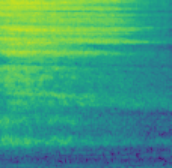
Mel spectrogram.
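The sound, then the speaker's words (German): A deep breath, in through the nose and out through the mouth, during a guided relaxation exercise. It is a soft, airy hiss that starts strong and fades gradually over about two seconds, with no talk. “Und dann atme einmal tief durch die Nase ein und durch den Mund wieder aus.”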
